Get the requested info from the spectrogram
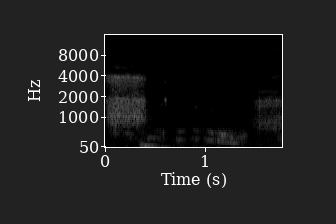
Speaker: I hope you can hear that's floss snoring in the background.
